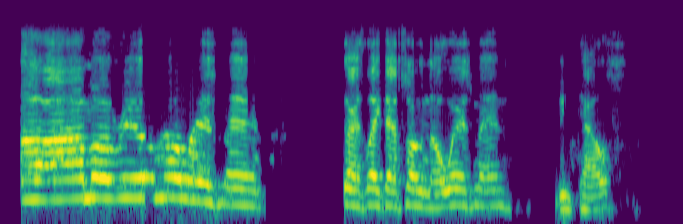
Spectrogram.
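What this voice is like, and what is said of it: Imitates another person's voice. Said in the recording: “my impression ... do your John Lennon”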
